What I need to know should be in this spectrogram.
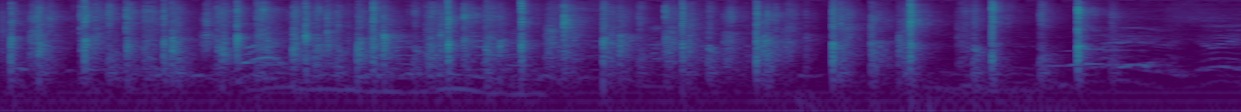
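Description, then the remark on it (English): A crowd claps unto Jesus in a loose, sustained burst of many overlapping hand claps, moderately loud, with voices murmuring and calling out underneath for the whole stretch. “Clap unto Jesus.”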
